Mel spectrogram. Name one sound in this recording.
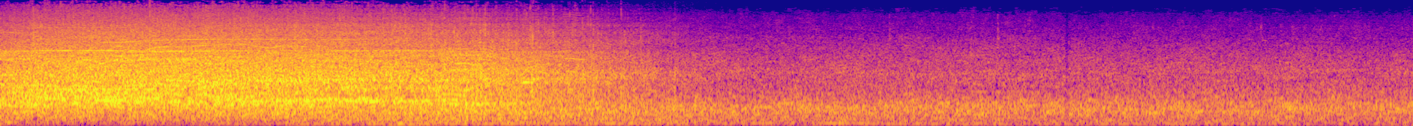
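A large crowd cheers and applauds, then fades down.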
